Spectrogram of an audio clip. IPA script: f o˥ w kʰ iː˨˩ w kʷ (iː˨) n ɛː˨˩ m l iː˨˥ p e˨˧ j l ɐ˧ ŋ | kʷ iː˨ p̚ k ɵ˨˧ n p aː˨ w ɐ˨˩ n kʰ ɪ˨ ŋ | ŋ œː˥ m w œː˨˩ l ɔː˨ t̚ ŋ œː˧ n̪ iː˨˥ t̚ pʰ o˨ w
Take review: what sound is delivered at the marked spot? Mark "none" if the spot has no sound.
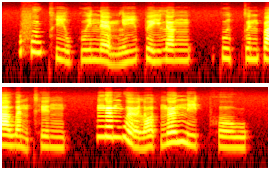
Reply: iː˨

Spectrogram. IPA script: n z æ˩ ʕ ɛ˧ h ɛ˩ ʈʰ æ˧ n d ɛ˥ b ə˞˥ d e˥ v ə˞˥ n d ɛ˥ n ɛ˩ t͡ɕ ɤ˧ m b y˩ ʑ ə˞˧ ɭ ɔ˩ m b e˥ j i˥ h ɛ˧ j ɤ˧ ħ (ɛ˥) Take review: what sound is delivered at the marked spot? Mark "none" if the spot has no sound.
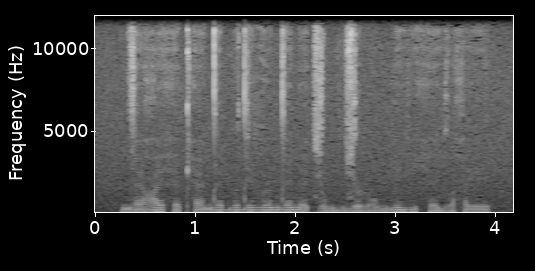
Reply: e˥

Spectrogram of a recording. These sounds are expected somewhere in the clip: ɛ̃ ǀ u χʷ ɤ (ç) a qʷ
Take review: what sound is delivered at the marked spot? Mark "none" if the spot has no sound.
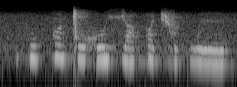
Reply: ç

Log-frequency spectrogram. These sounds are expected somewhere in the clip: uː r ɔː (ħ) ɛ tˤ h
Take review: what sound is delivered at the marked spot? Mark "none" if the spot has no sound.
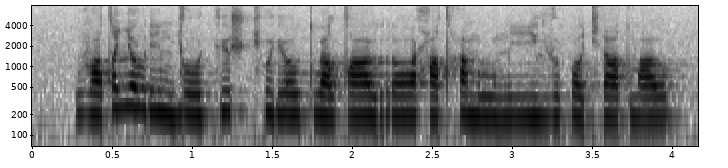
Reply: ħ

